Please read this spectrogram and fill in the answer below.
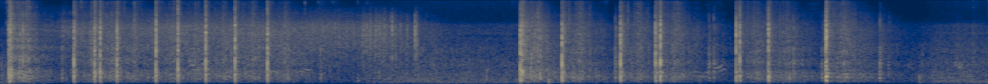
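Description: Aerial fireworks going off: a loud bang right at the start, then a quick string of sharp cracks for about three seconds, and after a quieter stretch another cluster of bangs and cracks from about six and a half seconds in, with a second loud bang about ten seconds in.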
